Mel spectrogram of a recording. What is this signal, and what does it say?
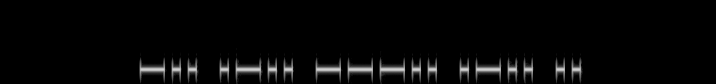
Morse code, heard as a keyed tone, about 15 wpm, 700 Hz. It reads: DL8LI
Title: DXCC-100 Call Signs - 5 Characters - Repeated 3x - 15wpm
